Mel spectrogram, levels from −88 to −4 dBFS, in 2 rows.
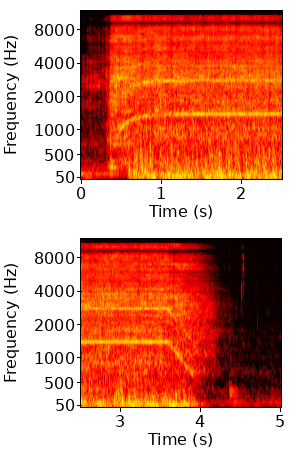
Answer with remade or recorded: remade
